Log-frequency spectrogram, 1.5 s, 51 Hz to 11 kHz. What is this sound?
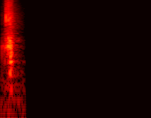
A S&W; 9mm Being drawn from a holster.
Gun, Pistol, Holster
